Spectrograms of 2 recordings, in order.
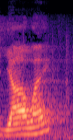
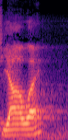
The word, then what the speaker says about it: Yahweh: No vowels in Hebrew, but most likely pronounced Yahweh. No, like, affectation or anything. Yahweh, I say, but no, just Yahweh. That's how you'd say it.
